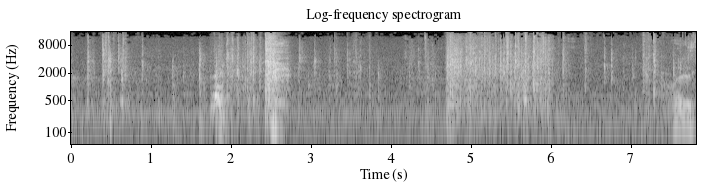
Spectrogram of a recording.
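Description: Wrapping paper crinkles and rustles.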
